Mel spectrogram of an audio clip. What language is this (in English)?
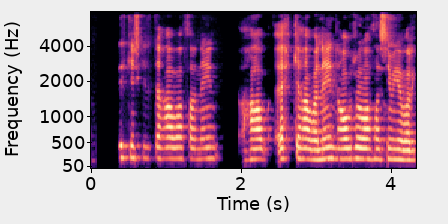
Icelandic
